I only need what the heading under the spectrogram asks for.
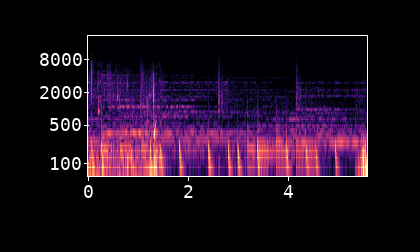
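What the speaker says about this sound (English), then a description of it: "I'm gonna have to walk in the water here." Feet slosh and splash through a shallow canyon stream in a rhythmic series of wading steps, each a short watery surge, close and fairly clear against quiet surroundings.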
